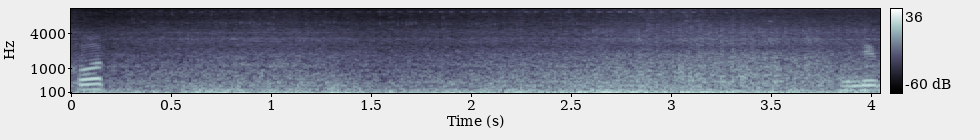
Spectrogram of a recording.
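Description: Motorcycle running at riding speed, a steady, loud rush of engine and road noise with traffic around it.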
